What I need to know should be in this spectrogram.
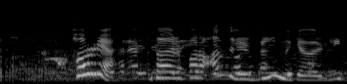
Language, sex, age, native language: Icelandic, male, 13, Icelandic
